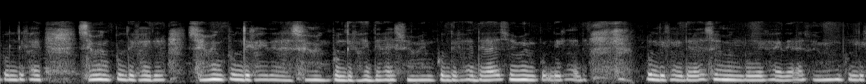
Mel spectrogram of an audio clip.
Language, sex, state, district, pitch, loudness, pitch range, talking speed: Hindi, female, Rajasthan, Jaipur, 210 Hz, -16 LUFS, 200-220 Hz, 320 wpm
